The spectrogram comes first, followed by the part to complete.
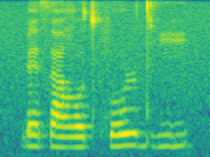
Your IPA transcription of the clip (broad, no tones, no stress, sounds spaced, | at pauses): ɽ ɛ θ a ʁ o t f o ɹ dʱ i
